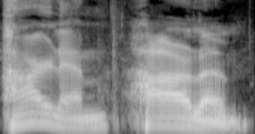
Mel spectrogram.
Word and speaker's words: Haarlem: Okay, Haarlem. There's no G in there. Okay. Haarlem. Okay. Haarlem. Hagelslag eating, tulip growing. The trouble is it's that guttural G, which I struggle with. There's no G in Haarlem.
